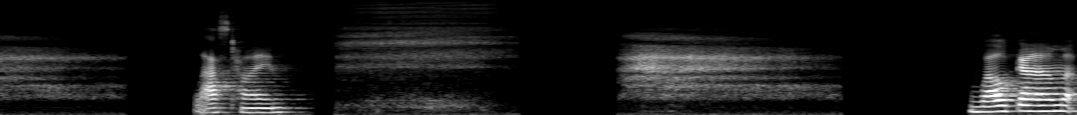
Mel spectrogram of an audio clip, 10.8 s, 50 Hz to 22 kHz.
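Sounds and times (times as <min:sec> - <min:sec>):
deep breathing in and out during a guided full moon circle: 0:00.0 - 0:01.3, 0:03.4 - 0:05.2, 0:06.2 - 0:08.5
speech: 0:02.0 - 0:03.5, 0:09.7 - 0:10.7.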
